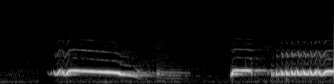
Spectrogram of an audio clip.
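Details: Spotted dove, known locally as puter, cooing: a low, steady hooting phrase that falls at its end, a brief pause, then another phrase opening with a short note and swelling into a trembling coo.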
